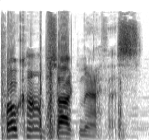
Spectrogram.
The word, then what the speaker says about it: Procompsognathus: They're called Procompsognathus. That's the correct way to pronounce it before I butchered it.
